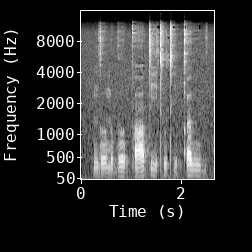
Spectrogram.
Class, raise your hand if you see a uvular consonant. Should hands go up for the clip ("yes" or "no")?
yes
